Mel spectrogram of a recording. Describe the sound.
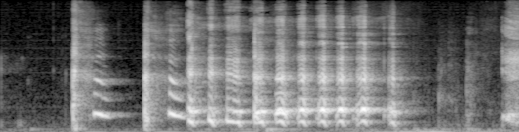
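A man puts on an exaggerated fake cough: a couple of forced coughs, then a quick, rhythmic string of voiced, hacking bursts, fairly loud, with no other speech.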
